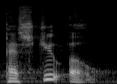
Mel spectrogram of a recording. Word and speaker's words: pisteuo: The noun faith or belief translates this word, P-I-S-T-I-S, pestis. The cognate verb is spelled P-I-S-T-E-U-O, pestuo.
